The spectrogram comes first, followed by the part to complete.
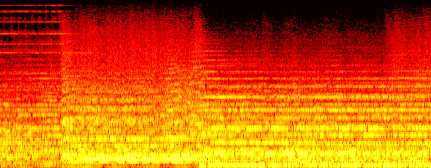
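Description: School concert band playing sustained brass and woodwind chords. The full band comes in louder about a second in, and a low bass note joins around four seconds in.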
